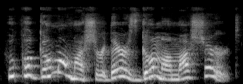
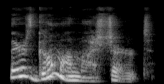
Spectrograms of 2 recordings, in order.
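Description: First: High, loud mock outrage; hammed-up indignant yell, pitch jumping up; upset man. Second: Indignant Southern-style churchgoer. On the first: Teller mimics man finding gum on his shirt, upset outburst. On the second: Retold or imitated. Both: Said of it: "he starts getting upset".

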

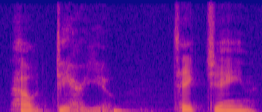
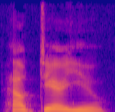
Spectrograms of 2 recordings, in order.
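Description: First: An unvoiced whispered rebuke. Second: Said in the usual way. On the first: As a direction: whisper it hoarsely, no voice. Scolding the character twice.

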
